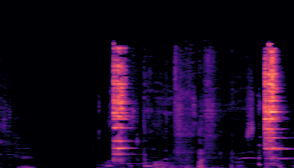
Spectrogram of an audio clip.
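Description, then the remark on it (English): Glasses clink together twice in a toast across a table, bright ringing taps, with people talking around them. “Zum Wohl, sehr freut Gesellen.”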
